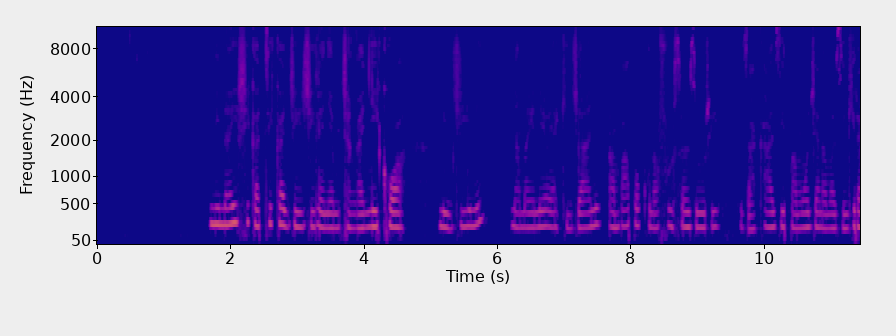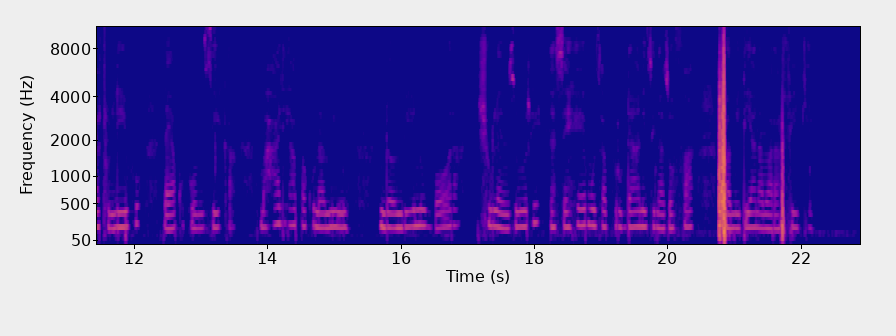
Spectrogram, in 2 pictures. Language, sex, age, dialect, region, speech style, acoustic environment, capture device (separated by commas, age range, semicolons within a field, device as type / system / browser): Swahili, female, 25-34, Kenya - Nairobi Sheng-influenced, Kenya, focused, silence, desktop / Linux / Chrome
